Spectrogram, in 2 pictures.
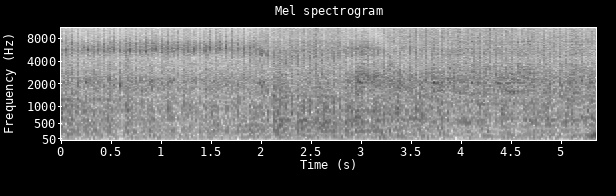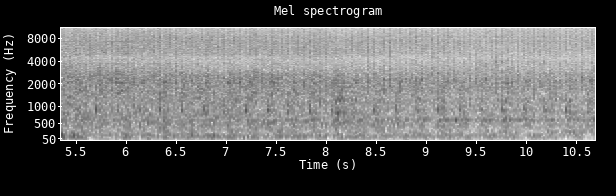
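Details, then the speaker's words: Mitsubishi Fuso Canter HD 125 PS diesel truck idling with a clattery, limping, uneven beat, one cylinder dropping out; cracking the injector lines showed injector 1 clogged while injectors 2–4 were normal. "Getar kayak ada yang telat suplai solarnya ya. Kayak pincang-pincang."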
